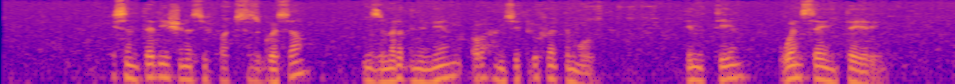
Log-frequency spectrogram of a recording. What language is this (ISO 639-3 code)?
kab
